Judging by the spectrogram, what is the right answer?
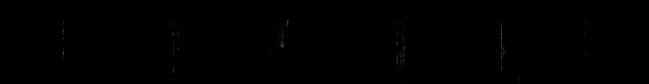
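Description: Faint, sharp clicks or taps, about one a second, six in all, over a faint steady high hiss.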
